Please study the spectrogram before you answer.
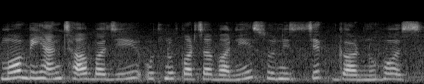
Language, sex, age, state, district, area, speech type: Nepali, female, 45-60, West Bengal, Kalimpong, rural, read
